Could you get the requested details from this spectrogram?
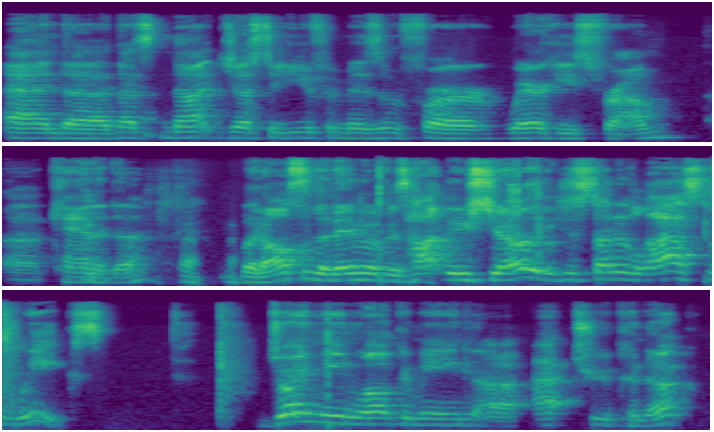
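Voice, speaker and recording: A man's voice: fairly high pitch, normal speed, rough recording. A man hosting a casual podcast, teasing his guest and laughing often. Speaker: podcast host. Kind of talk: casual joking podcast chat.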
